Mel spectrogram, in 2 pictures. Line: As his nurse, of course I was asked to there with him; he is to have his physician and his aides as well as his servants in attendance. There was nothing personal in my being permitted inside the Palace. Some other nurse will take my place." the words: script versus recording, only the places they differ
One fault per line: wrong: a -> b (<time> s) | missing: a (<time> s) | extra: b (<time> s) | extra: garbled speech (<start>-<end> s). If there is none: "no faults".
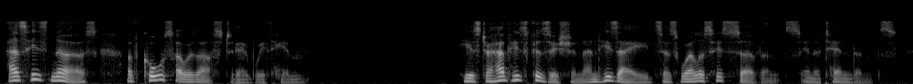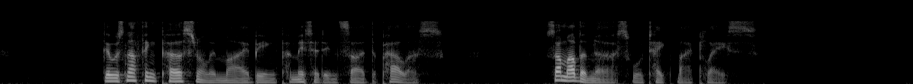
no faults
